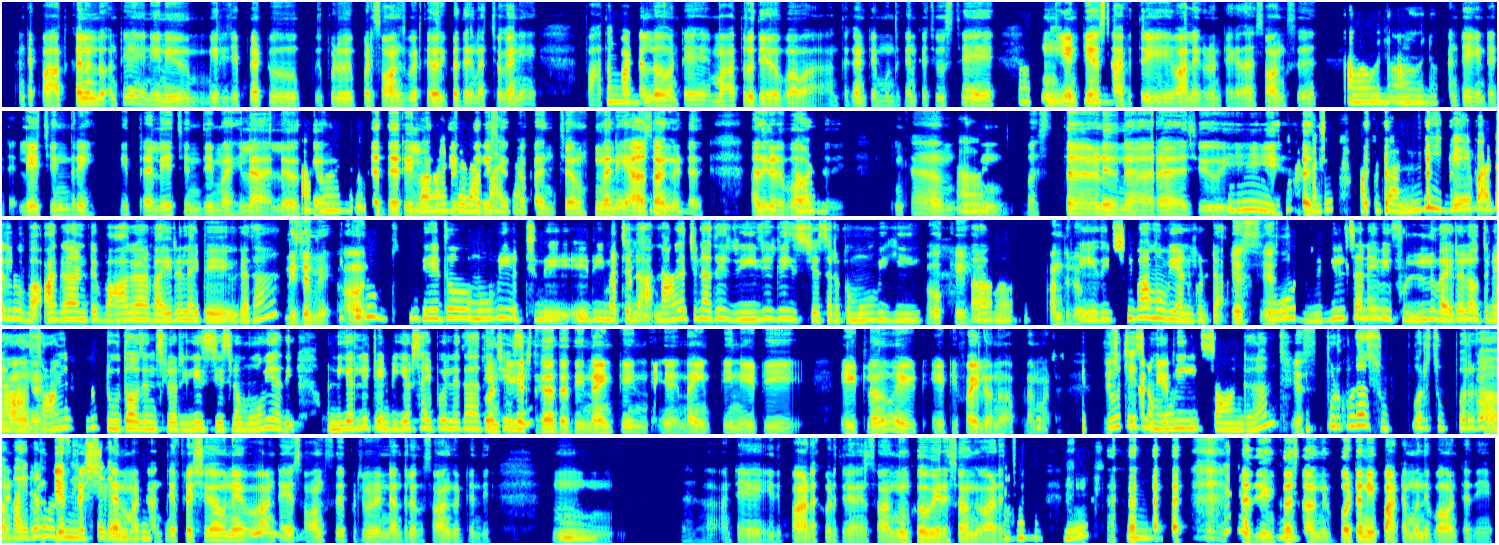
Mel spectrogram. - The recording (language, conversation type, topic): Telugu, podcast, సినిమా పాటల్లో నీకు అత్యంత నచ్చిన పాట ఏది?
- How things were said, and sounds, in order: other background noise; in English: "సాంగ్స్"; in English: "సాంగ్స్"; giggle; singing: "లేచింద్రి నిద్ర లేచింది మహిళా లోకం దదరిల్లింది పురుష ప్రపంచం"; in English: "సాంగ్"; singing: "వస్తాడు నారాజు ఈ రోజు"; laugh; in English: "వైరల్"; in English: "మూవీ"; in English: "రీ రిలీజ్"; in English: "మూవీ"; in English: "మూవీ"; in English: "రీల్స్"; in English: "ఫుల్ వైరల్"; in English: "యెస్! యెస్!"; in English: "సాంగ్ టూ థౌసండ్స్‌లో రిలీజ్"; in English: "మూవీ"; in English: "నియర్లీ ట్వెంటీ ఇయర్స్"; in English: "ట్వెంటీ ఇయర్స్"; in English: "నైన్టీన్"; in English: "నైన్టీన్ ఎయిటీ ఎయిట్‌లోనో, ఎయిట్ ఎయిటీ ఫైవ్‌లోనో"; in English: "జస్ట్ థర్టీ ఇయర్స్"; in English: "మూవీ సాంగ్"; in English: "యెస్!"; in English: "సూపర్ సూపర్‌గా వైరల్"; in English: "ఫ్రెష్‌గా"; in English: "ఇన్‌స్టాగ్రామ్ రీల్స్‌లో"; in English: "ఫ్రెష్‌గా"; in English: "సాంగ్స్"; in English: "సాంగ్"; in English: "సాంగ్"; giggle; in English: "సాంగ్"; laugh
